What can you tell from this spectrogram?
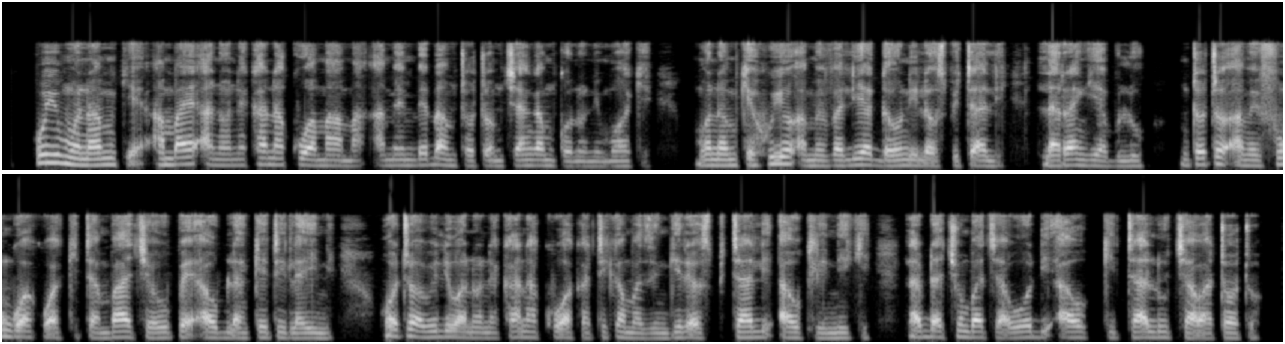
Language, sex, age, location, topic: Swahili, male, 36-49, Kisumu, health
